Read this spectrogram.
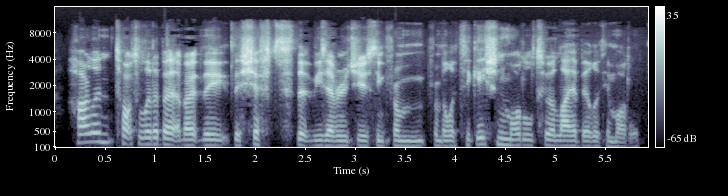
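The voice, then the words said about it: Speaker with noticeable accent. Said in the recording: “I'll apologize up front for my accent”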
